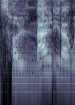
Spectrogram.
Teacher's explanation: 유음이 아닌 것이 유음을 만나서 유음처럼 되는 것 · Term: 유음화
